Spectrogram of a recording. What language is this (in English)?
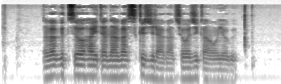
Japanese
